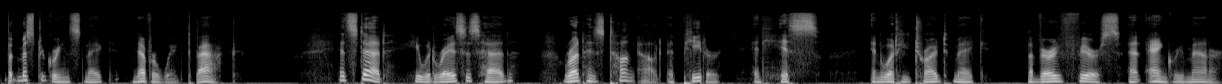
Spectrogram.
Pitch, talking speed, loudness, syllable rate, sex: 120 Hz, 155 wpm, -23 LUFS, 4.8 syllables/s, male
